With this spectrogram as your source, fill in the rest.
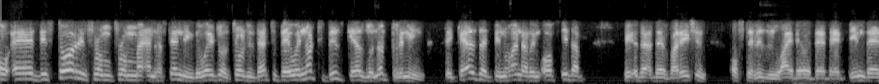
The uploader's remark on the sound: Guest on the phone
